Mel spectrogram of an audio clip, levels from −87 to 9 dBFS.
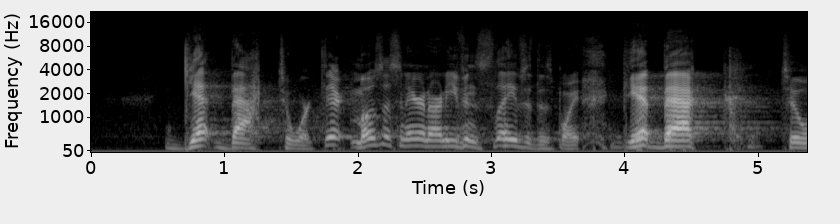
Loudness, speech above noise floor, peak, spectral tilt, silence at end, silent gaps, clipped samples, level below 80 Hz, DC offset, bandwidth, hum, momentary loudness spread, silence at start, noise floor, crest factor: -27 LUFS; 42 dB; -2 dBFS; -4.5 dB/octave; 0 s; none; under 0.1%; -66 dBFS; 0.1%; 13 kHz; none; 20 LU; 0.55 s; -70 dBFS; 26 dB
